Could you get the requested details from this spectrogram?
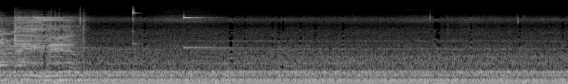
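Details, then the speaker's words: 1986 Nissan 300ZX non-turbo 3.0L VG30 V6, 5-speed, just started; steady even fast idle, no misses or knocks, later drops to about 800 RPM; owner notes idle sometimes drops a lot, needing AC fan to raise it. "Now, I'm not a fan of a V6 engine, but this car actually sounds pretty good for, like I said, a V6."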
